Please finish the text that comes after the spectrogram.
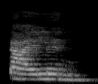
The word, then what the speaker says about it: ptyalin: Salivary amylase is also called ptyalin. And this P is silent.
